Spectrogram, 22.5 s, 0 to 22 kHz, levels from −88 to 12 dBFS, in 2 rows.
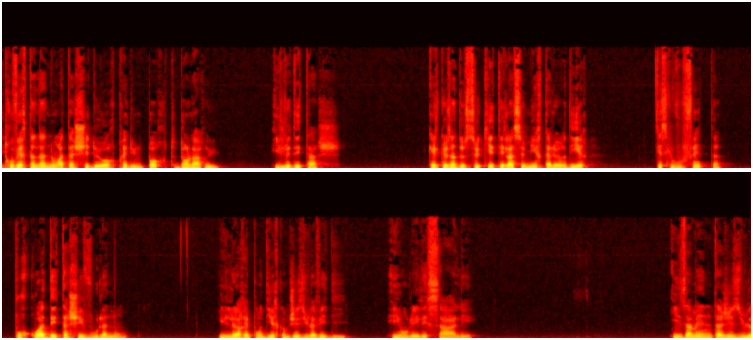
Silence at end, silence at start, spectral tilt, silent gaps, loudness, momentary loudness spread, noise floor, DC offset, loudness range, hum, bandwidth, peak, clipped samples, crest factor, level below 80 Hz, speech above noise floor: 0 s; 0 s; -6.5 dB/octave; none; -20 LUFS; 12 LU; -62 dBFS; under 0.1%; 8 LU; none; 16.5 kHz; 0 dBFS; under 0.1%; 22 dB; -56 dBFS; 43 dB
